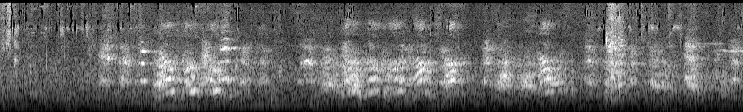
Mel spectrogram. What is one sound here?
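Small dogs growl and grunt playfully.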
